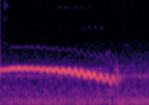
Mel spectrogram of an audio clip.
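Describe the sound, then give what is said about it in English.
An eastern screech owl perched on a tent by water gives a single long, quavering whinny. It holds a steady pitch, then slides downward and breaks off near the end, over faint background hiss. “It was an eastern screech owl, and David could feel it vibrating each time it called out.”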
